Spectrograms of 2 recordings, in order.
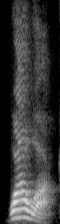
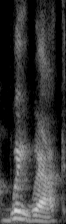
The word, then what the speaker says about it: Wawak: So wa like caw and walk. Wawak. It's still hard to say, but it's not way whack.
